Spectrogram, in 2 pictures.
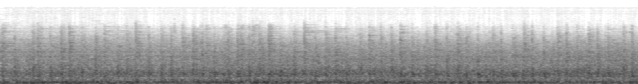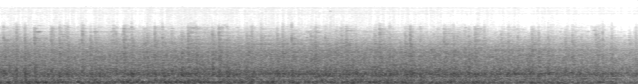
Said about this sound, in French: père et son fils euh, sont assis euh, à bord du train, qui est un vieux train à vapeur.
